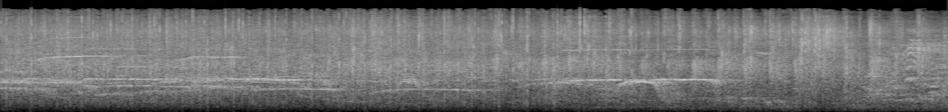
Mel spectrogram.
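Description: A piano plays along.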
